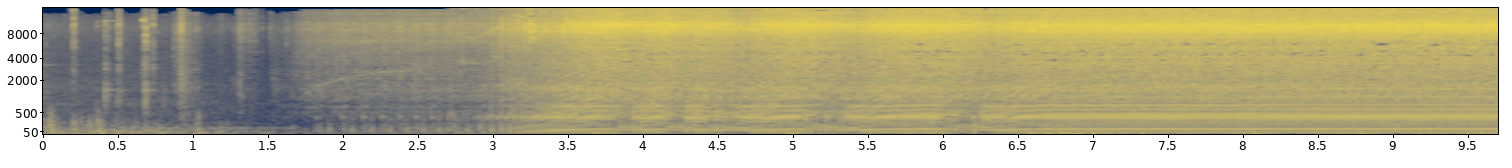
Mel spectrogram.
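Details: Rusted Predator small single-cylinder engine run with no head gasket, after running a while: catches and runs hard and steady with a harsh raspy edge; gas starting to leak and blow out the side of the head, streaking oil, though compression remains.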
